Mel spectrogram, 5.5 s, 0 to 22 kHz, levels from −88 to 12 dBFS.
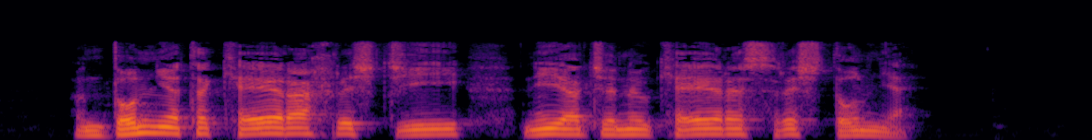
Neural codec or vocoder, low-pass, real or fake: none; 7.2 kHz; real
